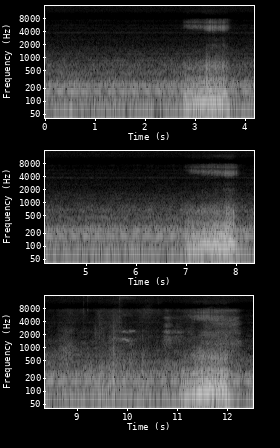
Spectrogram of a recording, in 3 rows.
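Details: Three loud, low rattling snores on the in-breath, about 15 a minute, over steady room hum, from a sleeping adult man; ordinary snoring.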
